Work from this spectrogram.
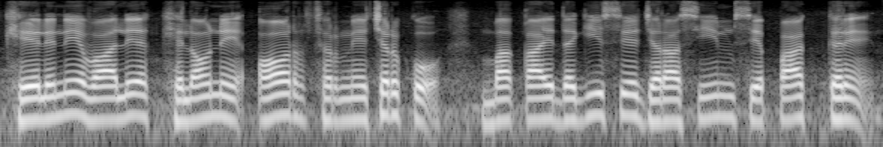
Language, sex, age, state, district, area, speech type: Urdu, male, 18-30, Uttar Pradesh, Saharanpur, urban, spontaneous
